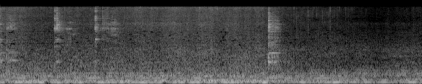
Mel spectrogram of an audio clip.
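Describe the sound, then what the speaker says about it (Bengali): Bitter gourd and potato slices fry in a pan at home, a loud continuous sizzle with several sharp clinks of a spatula or utensil against the pan, no talking. "এই যে এখানে আমার উচ্ছে আলু ভাজা চলছে, ভাজা বসিয়ে দিয়েছি"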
